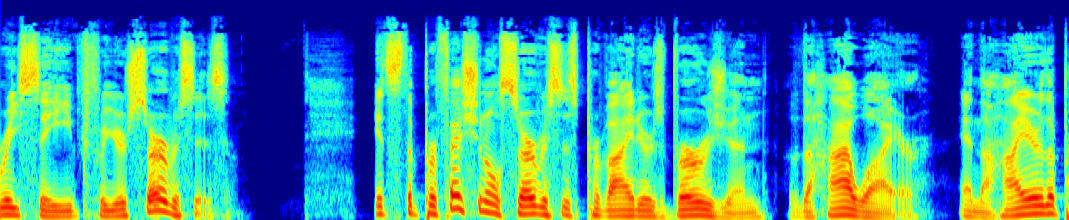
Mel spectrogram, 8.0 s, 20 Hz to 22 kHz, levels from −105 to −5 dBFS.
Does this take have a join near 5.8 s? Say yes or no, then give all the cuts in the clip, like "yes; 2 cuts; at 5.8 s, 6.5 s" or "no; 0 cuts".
yes; 1 cut; at 5.8 s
